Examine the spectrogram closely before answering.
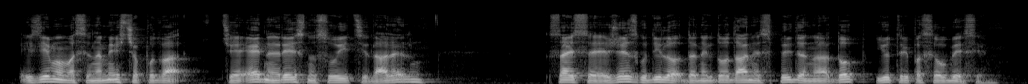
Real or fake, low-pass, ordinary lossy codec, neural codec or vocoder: real; 10.8 kHz; none; none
